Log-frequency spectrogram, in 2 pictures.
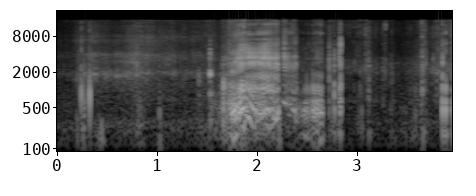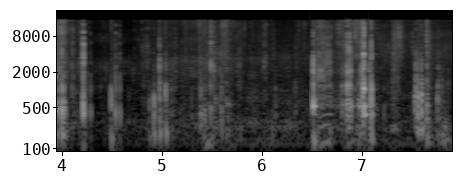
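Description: A cat clawing and rubbing at a carpet-covered scratching post dusted with catnip: irregular scratching, rustling and clicks, with a louder rasping burst about two seconds in.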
